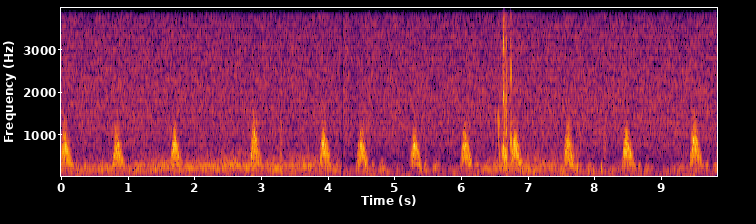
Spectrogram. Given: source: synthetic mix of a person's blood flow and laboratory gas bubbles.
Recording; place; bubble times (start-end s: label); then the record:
Doppler ultrasound of blood flow; subclavian vein
3.27-3.35 s: bubbles
6.51-6.79 s: bubbles
7.71-7.80 s: bubbles
8.07-8.20 s: bubbles
From the record:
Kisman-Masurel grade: 123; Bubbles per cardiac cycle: 1 to 2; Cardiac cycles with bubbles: 10 to 50%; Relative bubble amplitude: loud (0.450 to 0.775); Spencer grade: 2 (many but less than half of the cardiac periods contain bubble signals, singularly or in groups); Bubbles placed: anywhere in the cardiac cycle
